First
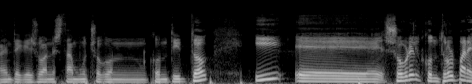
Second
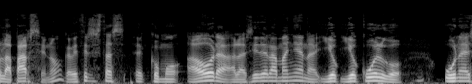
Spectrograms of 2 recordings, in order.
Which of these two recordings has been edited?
second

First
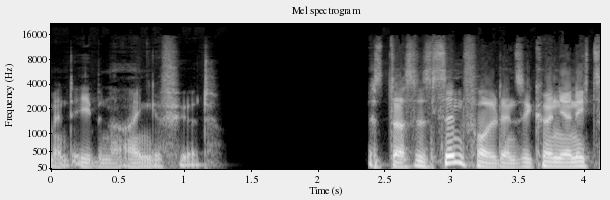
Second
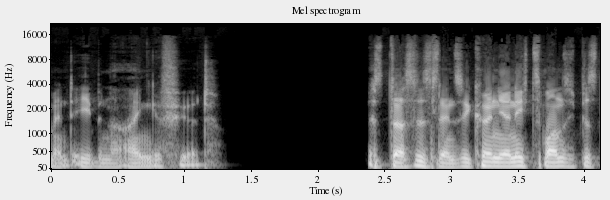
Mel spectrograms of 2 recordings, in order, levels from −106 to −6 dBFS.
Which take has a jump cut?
second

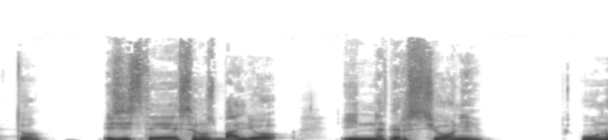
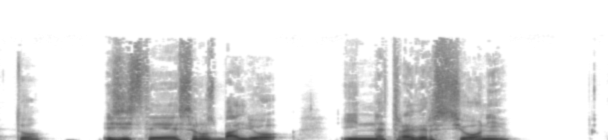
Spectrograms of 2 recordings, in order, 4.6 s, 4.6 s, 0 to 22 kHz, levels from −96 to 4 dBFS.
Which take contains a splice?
first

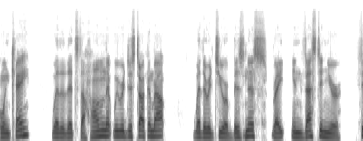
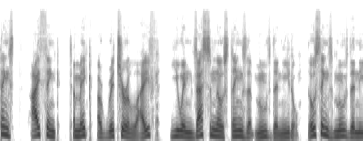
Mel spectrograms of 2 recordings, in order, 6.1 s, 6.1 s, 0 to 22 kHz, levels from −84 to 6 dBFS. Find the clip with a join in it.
second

